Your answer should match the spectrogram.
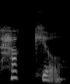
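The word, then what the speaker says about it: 학교: water is mul next word is hakyo again this is pronounced as hakkyo and this is the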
